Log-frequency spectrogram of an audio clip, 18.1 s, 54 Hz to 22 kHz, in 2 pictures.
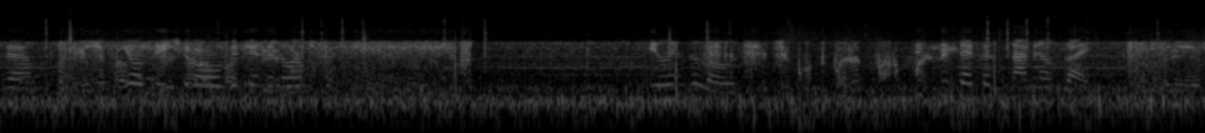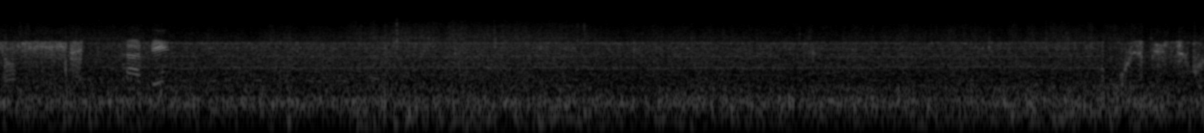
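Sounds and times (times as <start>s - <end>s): distant rocket engine rumble: 0.0s - 18.0s.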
